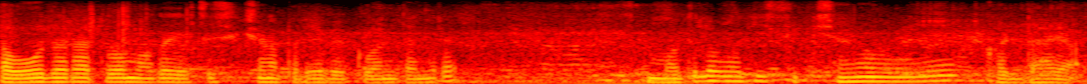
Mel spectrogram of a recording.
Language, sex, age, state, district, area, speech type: Kannada, male, 18-30, Karnataka, Koppal, rural, spontaneous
